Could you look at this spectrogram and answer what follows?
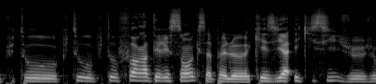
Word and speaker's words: Keziah Ekissi: Et aujourd'hui, on est avec un petit invité plutôt fort intéressant qui s'appelle Kezia Ekissi, je prononce bien.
